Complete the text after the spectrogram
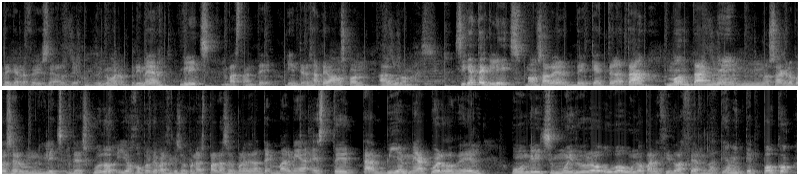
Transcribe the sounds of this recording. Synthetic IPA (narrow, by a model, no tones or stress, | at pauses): t̪ajkerʔe̞fe̞ɾiɾse̞alo̞zβjexosasik̬ewe̞no̞pɾime̞ɾɡlit͡ʃ | bast̪ant̪e̞ | int̪e̞ɾe̞sant̪eβamo̞sko̞nalɣ̞uno̞ma̰sː | iɣje̞nt̪e̞ɣlit͡ʃba̰mo̞saβ̞e̞ɾðe̞ke̞t̪ɾat̪amõ̞nt̪aɣneoseakeno̞pweðseɾuŋɡlit͡ʃd̪e̞ːskuðo̞ʔio̞xo̞po̞ɾkepaɾe̞θekes̬eloponeaespald̪as̬eloponeðlant̪e̞maðɾe̞miaʔe̞st̪et̪ambje̞nmeakwe̞ɾð̞o̞ðeel | uŋɡlit͡ʃmujðuɾo̞uβo̞uno̞paɾe̞θiðoaθere̞lat̪iβamẽnt̪e̞po̞ko̞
